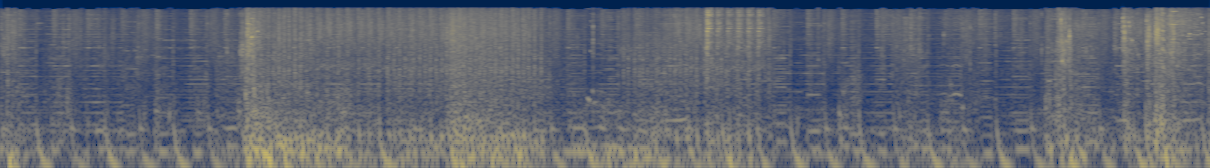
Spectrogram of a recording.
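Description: Gunfire in a Fortnite build-mode match: sharp, loud bursts of rapid shots and heavy impacts crowd together with dense game sound and music, with several strong volleys standing out.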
